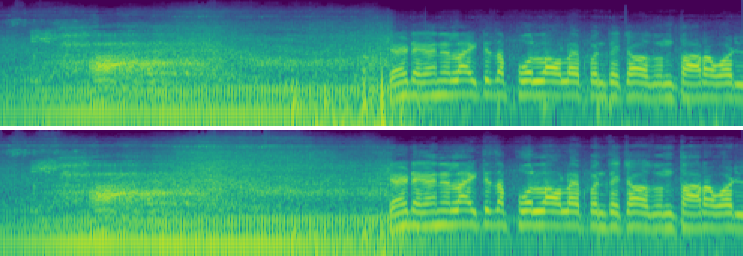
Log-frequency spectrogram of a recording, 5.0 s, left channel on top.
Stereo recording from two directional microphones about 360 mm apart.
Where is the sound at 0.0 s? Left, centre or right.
Centre.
